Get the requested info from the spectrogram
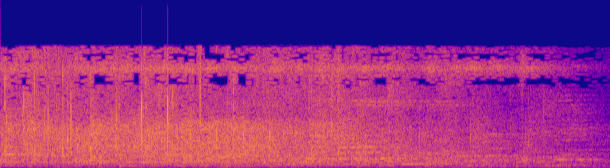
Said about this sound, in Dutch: Daar klappen we ook nog even voor.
